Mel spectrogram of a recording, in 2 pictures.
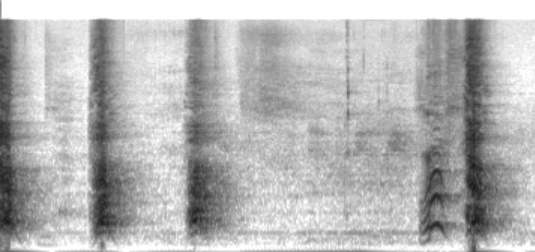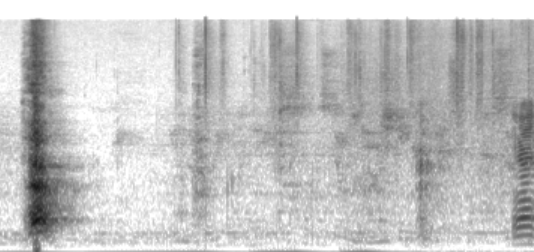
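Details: Household dog barking while its owner asks what it wants and offers a treat: six loud, sharp barks in an uneven series over five seconds, then quieter shuffling noises.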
